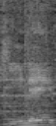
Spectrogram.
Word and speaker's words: Gine: Now, this is the first time we see Gine in animated form, and the way, I'm gonna pronounce it Gine, because that's the way it was pronounced in the English dub.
